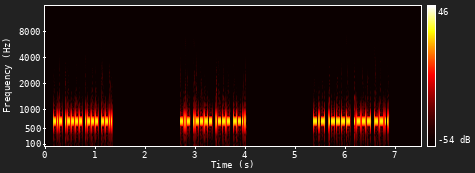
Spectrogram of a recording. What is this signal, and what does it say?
Morse code, heard as a keyed tone, about 52 wpm, 700 Hz. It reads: K1JZ K1JZ K1JZ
